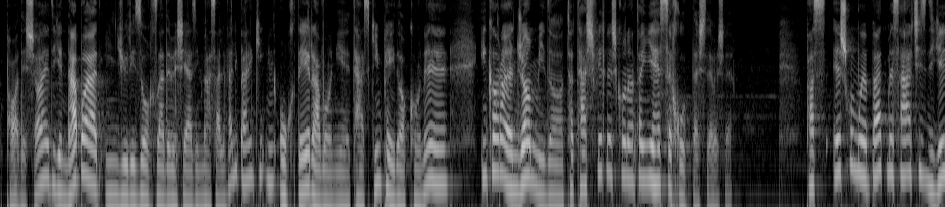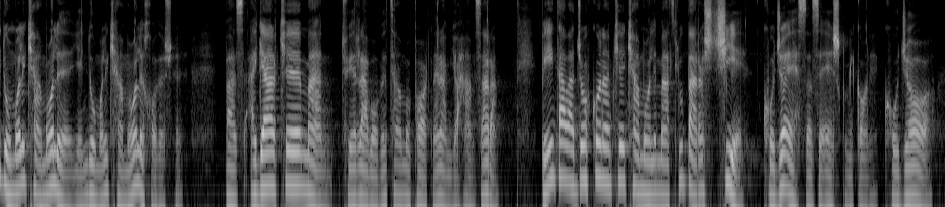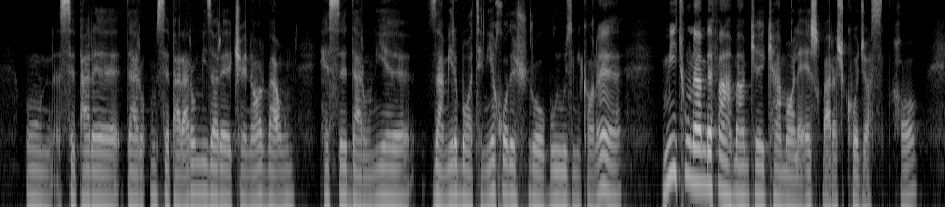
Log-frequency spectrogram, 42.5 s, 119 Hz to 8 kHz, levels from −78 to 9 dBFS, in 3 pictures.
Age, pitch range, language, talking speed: 30-49, 130-190 Hz, Persian, 135 wpm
